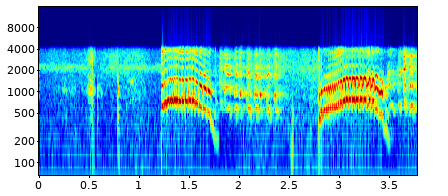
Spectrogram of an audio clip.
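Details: Wild turkeys roosting in trees in woods at night, pitch dark, gobbling in reply to noises: two loud, arching, rattling gobbles about a second and a half apart, with faint clicks and a steady background hum.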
